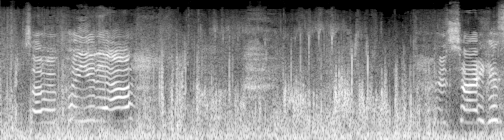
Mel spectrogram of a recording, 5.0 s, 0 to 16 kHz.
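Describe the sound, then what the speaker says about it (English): Strong 40 mph wind gusts of a blizzard roar across the microphone in a steady, loud rush. A voice speaks over the buffeting at the start and again near the end. "We're getting 40-mile-per-hour gusts and it's really starting to get nasty out."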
